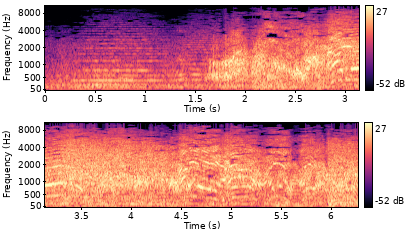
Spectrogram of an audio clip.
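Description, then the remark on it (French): A dog growls low, then breaks into loud, harsh snarling, a continuous aggressive attack sound lasting several seconds as it bites a person. “Ce chien est toujours gentil. Il m'a mordu.”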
